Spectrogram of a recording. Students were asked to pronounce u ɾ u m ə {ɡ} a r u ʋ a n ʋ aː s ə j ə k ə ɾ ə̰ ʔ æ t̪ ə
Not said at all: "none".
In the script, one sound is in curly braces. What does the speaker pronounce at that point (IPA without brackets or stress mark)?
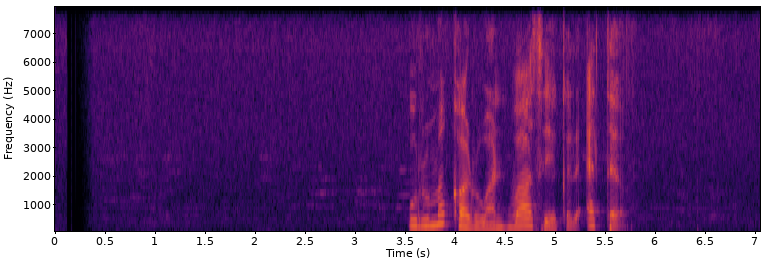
k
